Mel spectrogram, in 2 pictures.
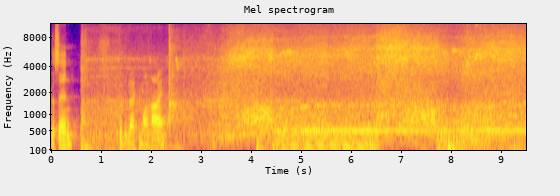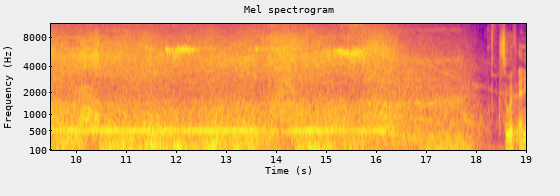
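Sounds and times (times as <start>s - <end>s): vacuum cleaner whine: 0.6s - 18.8s
vacuum head sweeping over table: 5.6s - 14.8s.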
